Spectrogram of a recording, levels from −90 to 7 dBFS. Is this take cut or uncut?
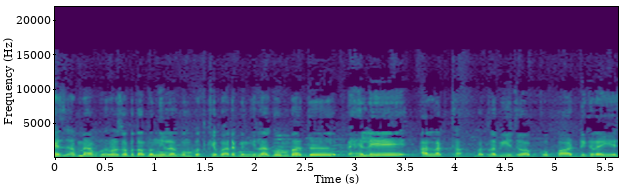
uncut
